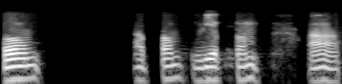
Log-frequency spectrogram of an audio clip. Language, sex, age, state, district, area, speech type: Malayalam, male, 45-60, Kerala, Idukki, rural, conversation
